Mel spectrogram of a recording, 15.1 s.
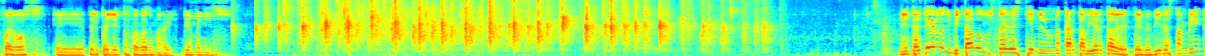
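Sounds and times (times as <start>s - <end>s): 
speech: 0.0s - 3.0s, 11.2s - 15.0s
audience applause greeting guests on a show: 2.9s - 10.0s.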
